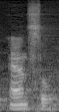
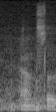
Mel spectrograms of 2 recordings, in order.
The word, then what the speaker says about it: Ansel: was the last name oh I spell this is spelled a-n-s-e-i-l Ansel okay Ansel yeah and do we have your permission to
